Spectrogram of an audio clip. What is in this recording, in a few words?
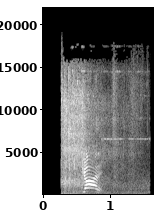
marines female, marine tough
